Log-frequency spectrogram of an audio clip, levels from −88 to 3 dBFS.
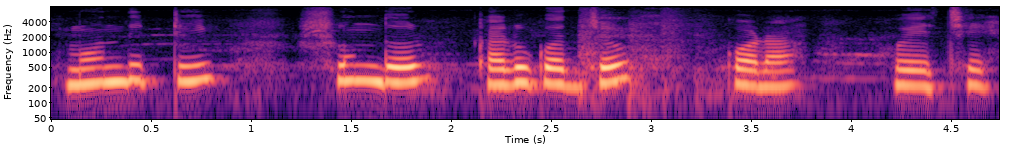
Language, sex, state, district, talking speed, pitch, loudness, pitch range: Bengali, female, West Bengal, Cooch Behar, 65 wpm, 250 Hz, -15 LUFS, 225-275 Hz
